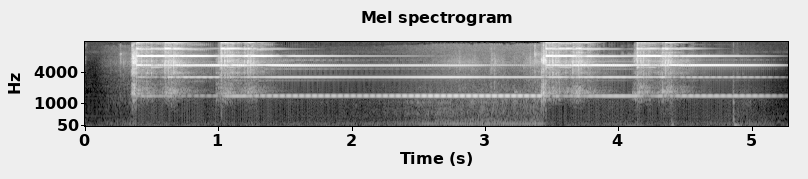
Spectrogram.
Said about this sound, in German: Vor allem in Zürich sind Veloglocken besonders viel zu hören. Dort gibt es nämlich sogenannte Mischverkehrsflächen, also Trottoir, wo nicht nur Fußgänger unterwegs sind, sondern auch Velofahrer.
